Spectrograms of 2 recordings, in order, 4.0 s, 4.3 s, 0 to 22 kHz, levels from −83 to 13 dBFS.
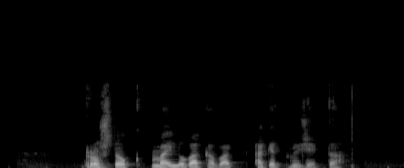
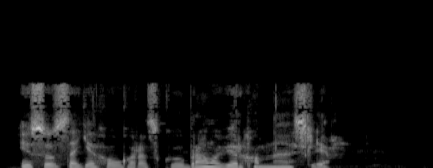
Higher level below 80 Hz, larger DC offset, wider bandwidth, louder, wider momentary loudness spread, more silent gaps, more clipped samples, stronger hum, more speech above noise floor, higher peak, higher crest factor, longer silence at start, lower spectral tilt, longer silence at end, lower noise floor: about the same, -78 dBFS vs -74 dBFS; neither; about the same, 11 kHz vs 11.5 kHz; second, -27 LUFS vs -23 LUFS; second, 15 LU vs 18 LU; neither; neither; neither; second, 44 dB vs 51 dB; second, -8 dBFS vs -4 dBFS; about the same, 20 dB vs 24 dB; first, 0.85 s vs 0.2 s; first, -6.5 dB/octave vs -1 dB/octave; second, 0.65 s vs 0.95 s; second, -70 dBFS vs -78 dBFS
